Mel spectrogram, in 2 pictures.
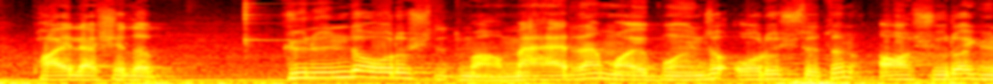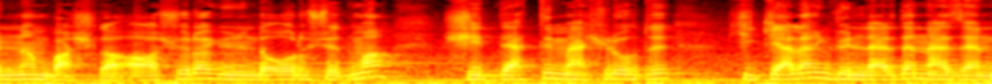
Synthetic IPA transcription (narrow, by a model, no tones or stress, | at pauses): pʰɑjlˠɑʃɯlˠɯb̚ | ɟ̥ynynd̪æo̞ɾuʃt̪ʰut̪mɑχmæɦæɾːæmojɯbo̞jund͡ʒɑʔo̞ɾuʃt̪ʰut̪ʰunɑːʃuɾɑɟynːænbɑʃkɑ̰ʔɑːʃuɾɑɟynynd̪æo̞ɾuʃt̪ʰut̪mɑχ | ʃid̪ːæt̪ʰlimæçɾuhd̪ɯ | cʰiɟælænɟynlæɾd̪ænæzæɾn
